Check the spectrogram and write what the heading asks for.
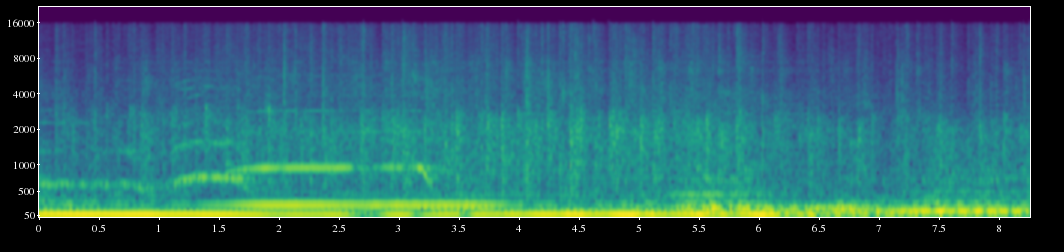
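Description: Live rock band playing out the end of a song: electric guitars, bass and drums ring on, with sliding guitar notes and one long held high guitar note, while the audience starts to clap.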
